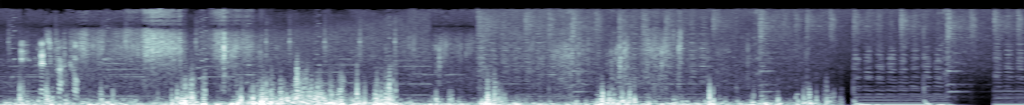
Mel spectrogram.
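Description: Wind and handling noise rumbling on the microphone, with a man's indistinct voice. About eight and a half seconds in this cuts off abruptly and an electronic dance-music track starts.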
